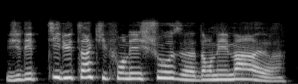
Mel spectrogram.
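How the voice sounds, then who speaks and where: A woman's voice: fairly high pitch, expressive, a little slow, no echo, dull audio. Playful woman guest on a craft live. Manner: playful, joking. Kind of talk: casual craft chat.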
